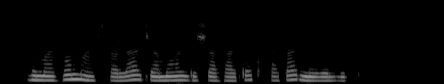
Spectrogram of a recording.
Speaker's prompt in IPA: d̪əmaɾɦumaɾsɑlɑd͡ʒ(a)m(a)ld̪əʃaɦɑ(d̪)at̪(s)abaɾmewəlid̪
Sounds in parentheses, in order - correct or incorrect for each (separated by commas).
correct, incorrect, correct, incorrect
